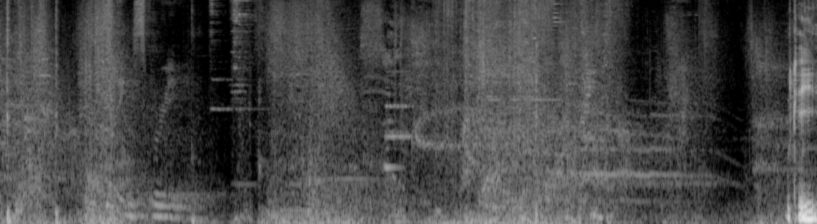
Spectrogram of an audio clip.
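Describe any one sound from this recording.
Electronic game effects zap, clash and chime.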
